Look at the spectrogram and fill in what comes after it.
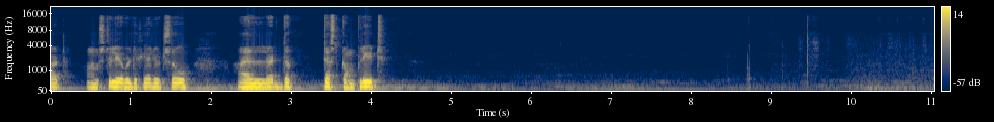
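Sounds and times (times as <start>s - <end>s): low test tone sweep: 0.0s - 9.1s.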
